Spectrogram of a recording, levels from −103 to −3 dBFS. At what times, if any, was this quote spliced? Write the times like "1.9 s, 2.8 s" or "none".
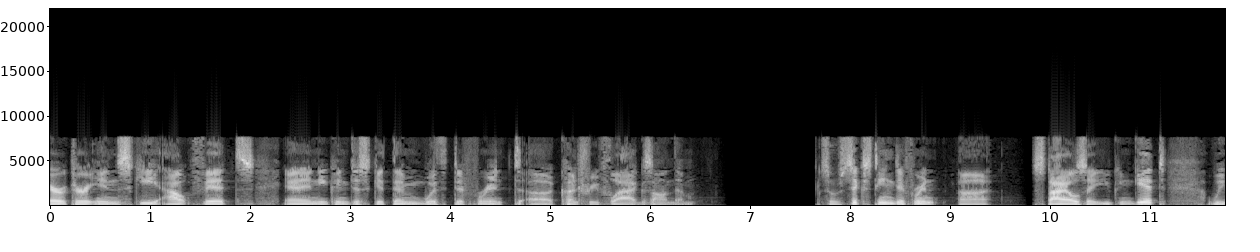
none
